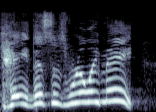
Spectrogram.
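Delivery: high-pitched shout.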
